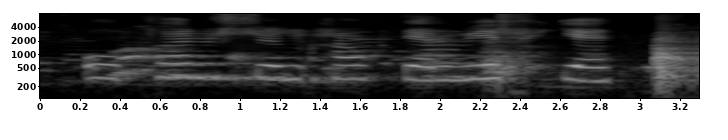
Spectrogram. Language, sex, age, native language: Icelandic, male, 9, Icelandic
